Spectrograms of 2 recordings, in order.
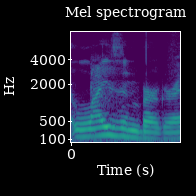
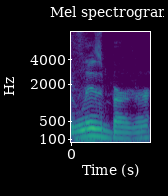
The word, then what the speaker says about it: Lisberger: And it was directed by Steven Leisenberger, I think is how you say it, or Lisberger.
